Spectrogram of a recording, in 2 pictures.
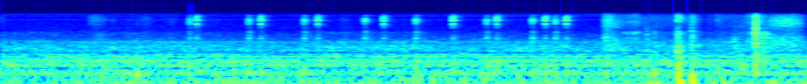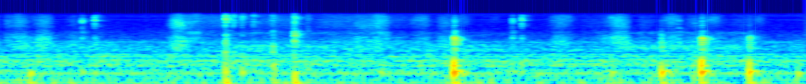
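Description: Typing on a computer keyboard: keys clicking at an irregular pace, with a few louder clacks in the last few seconds, over a steady low background hum.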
